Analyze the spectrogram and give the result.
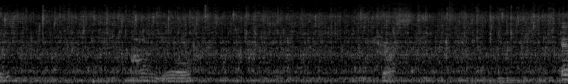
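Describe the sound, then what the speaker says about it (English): Water runs steadily from a kitchen faucet in a home kitchen, a loud continuous rushing hiss under a person speaking nearby. "I'm going to have to turn that water off. You're probably hearing the water and not me"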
